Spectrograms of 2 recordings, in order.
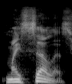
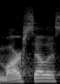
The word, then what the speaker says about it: Meiselas: but your names and correct me if I'm wrong it is my mycellus right actually a perfect pronunciation of the last name a lot of people get tripped up some people throw R's in there when they're trying Marcellus I'm like where'd you get the r from it doesn't even exist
